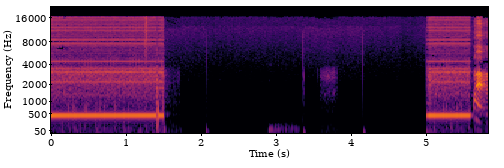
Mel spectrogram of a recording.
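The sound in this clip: Telephone line tone while calling someone back: two long, steady, mid-pitched ringing tones are separated by a stretch of near silence broken by a few faint clicks. The second tone is cut short.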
